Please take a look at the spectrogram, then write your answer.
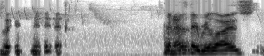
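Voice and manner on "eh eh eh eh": high, soft creature chirping; squeaky little creature noises; tiny critter yips in a high squeak; creature chirps. Acted. Nugget translating in creature sounds.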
